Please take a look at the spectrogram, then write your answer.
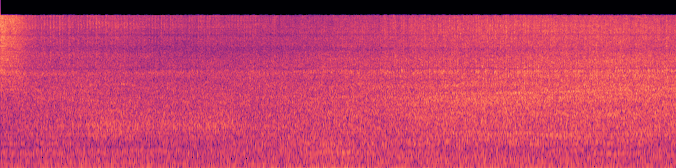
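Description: Steady, loud rumble of a new Avante-variant bus engine idling, bodywork by PT Eka Permata Agung, holding an even drone throughout with no talk over it.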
